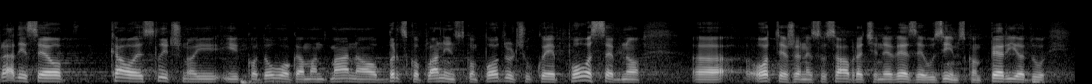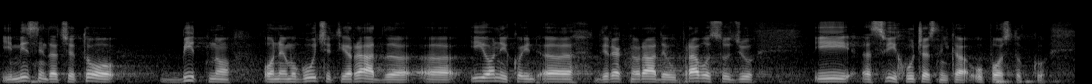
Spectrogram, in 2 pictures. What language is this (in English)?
Serbian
